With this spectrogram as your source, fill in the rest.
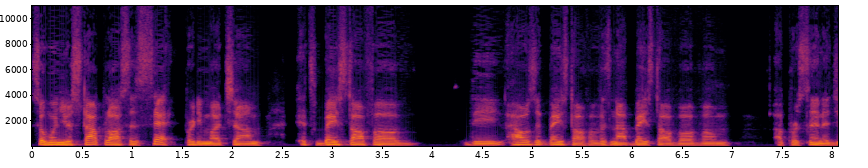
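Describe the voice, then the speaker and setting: Against a quiet background, a man talks at a moderate pace, somewhat breathy, with fairly even intonation. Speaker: podcast host. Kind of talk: interview. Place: home room. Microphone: video call.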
